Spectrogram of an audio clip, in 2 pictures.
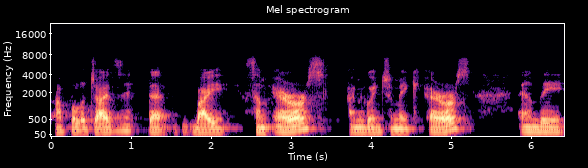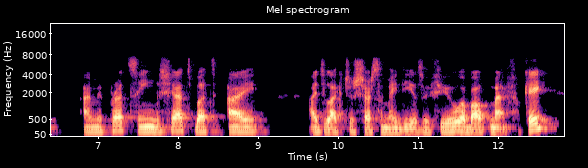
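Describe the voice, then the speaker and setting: A man from Brazil with a Brazilian Portuguese accent, a native Portuguese speaker teaching math over slides, halting and searching for his English words with frequent fillers. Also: medium pitch, lo-fi sound. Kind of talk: slide-based math lesson.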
